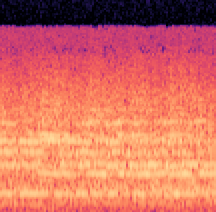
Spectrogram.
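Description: Steady drone of cars on a street, a continuous engine hum with a faint tonal whine that holds at an even level throughout, without any distinct single vehicle passing by.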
